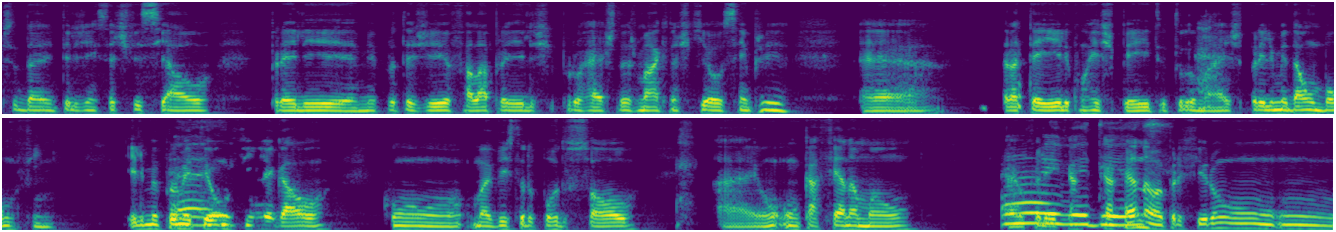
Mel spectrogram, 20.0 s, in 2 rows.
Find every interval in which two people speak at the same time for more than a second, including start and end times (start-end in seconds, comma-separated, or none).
17.5-18.8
